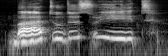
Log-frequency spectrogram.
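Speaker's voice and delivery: big, slow, grandfatherly grandpa voice. Narrator reading grandpa's answer to his granddaughter's question, in a big grandpa voice. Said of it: "La grosse voix de papy".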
